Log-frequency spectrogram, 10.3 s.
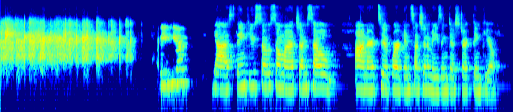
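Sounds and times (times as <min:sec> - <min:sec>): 
round of applause for a grade school teacher: 0:00.0 - 0:02.8
speech: 0:03.2 - 0:10.0.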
